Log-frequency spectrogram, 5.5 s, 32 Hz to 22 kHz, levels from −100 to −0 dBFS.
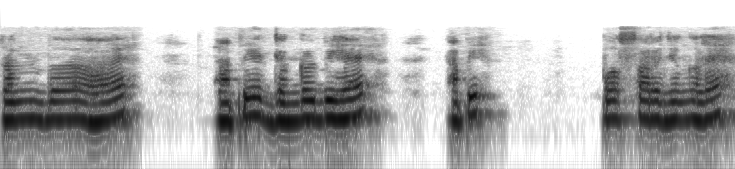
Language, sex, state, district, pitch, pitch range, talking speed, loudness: Hindi, male, Bihar, Sitamarhi, 225 Hz, 215-255 Hz, 130 wpm, -14 LUFS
